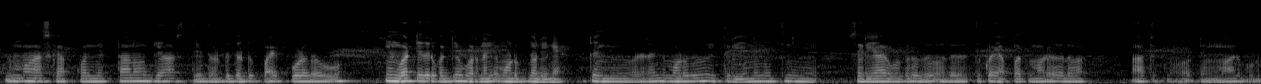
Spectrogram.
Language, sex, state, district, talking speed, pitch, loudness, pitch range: Kannada, male, Karnataka, Bijapur, 120 wpm, 135 Hz, -33 LUFS, 130-145 Hz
